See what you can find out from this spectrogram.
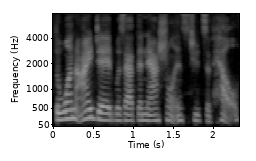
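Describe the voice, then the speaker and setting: An unremarkable speaking voice with ordinary pitch variation over a quiet background. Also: woman. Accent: American. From northern Virginia, US. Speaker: personal finance educator. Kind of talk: casual interview conversation. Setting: video call.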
